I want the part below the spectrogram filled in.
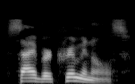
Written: cybercriminals

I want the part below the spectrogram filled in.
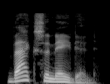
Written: vaccinated

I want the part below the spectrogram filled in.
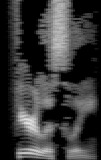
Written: fearlessly

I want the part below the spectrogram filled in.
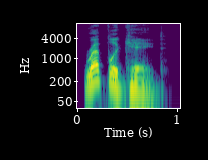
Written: replicate

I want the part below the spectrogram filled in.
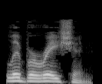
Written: liberation

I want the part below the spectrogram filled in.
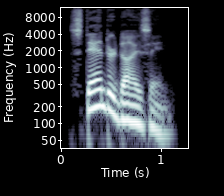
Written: standardising

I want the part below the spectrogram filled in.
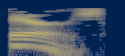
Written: heirs

